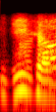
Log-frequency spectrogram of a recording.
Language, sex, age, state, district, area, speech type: Hindi, male, 18-30, Madhya Pradesh, Hoshangabad, urban, conversation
